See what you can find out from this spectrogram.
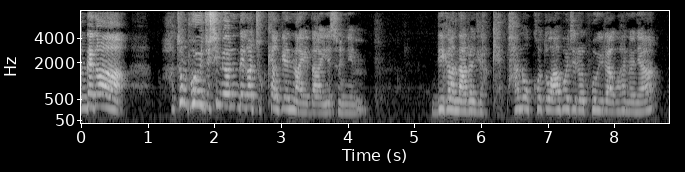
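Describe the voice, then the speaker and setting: Very wide pitch swings mark this fairly slow delivery, heard over noticeable background noise. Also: woman. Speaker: pastor. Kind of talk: sermon.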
